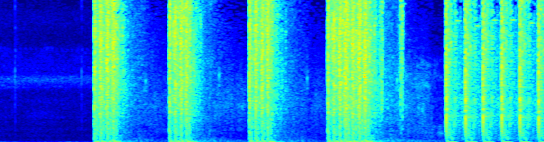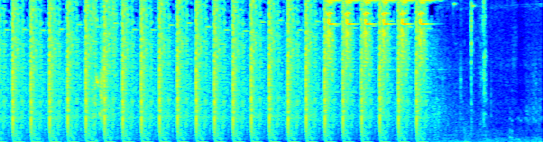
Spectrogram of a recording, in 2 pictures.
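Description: Heavy gunshots ring out one at a time, then in a fast rapid burst.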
